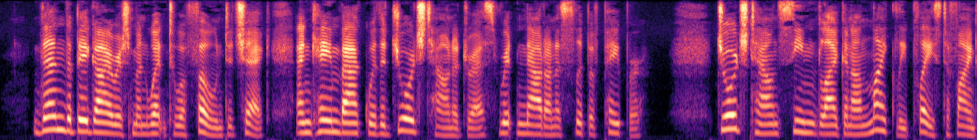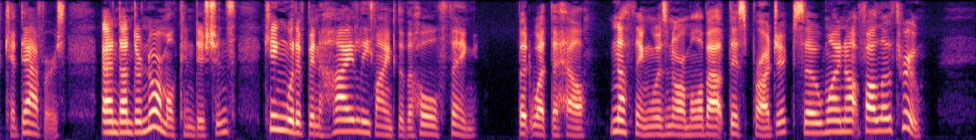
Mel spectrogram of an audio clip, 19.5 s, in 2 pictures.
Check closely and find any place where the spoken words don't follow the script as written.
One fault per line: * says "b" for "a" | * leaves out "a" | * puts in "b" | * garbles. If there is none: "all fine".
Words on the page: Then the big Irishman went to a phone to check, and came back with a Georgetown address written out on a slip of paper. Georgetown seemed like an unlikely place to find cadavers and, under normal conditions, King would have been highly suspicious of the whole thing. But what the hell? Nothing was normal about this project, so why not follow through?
* says "find" for "suspicious"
